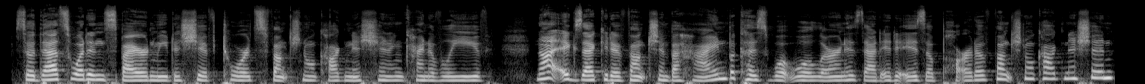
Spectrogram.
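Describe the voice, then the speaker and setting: A woman with a Southern US accent talks at a moderate pace in a medium pitch with ordinary pitch variation, on a very clean recording with a silent background. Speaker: occupational therapy student and researcher. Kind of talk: casual interview about research.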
